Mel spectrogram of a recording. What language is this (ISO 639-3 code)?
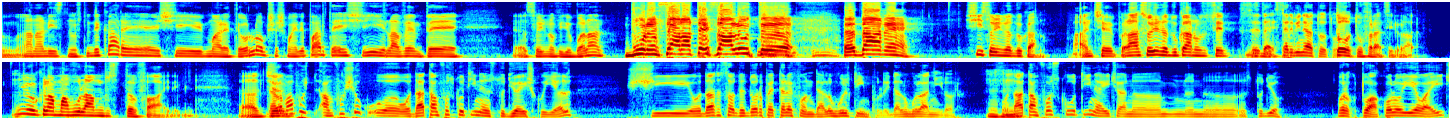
ron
